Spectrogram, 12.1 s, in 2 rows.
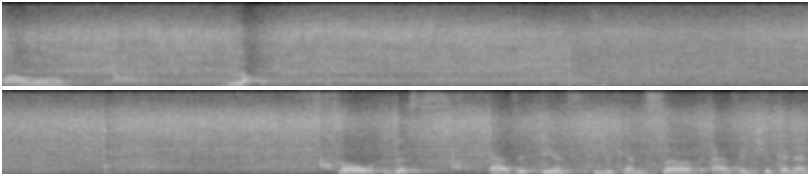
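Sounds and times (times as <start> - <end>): chicken and vegetables sizzling in wok: 0.0 - 12.0.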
